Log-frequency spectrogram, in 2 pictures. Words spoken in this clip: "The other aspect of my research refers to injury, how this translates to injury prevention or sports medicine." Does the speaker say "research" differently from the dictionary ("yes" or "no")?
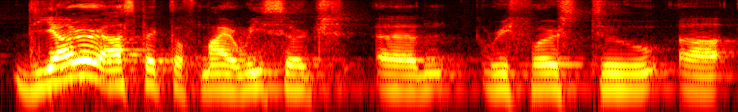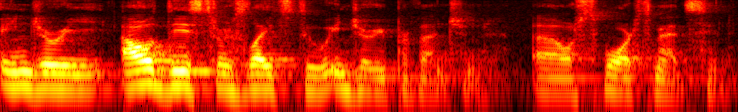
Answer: no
